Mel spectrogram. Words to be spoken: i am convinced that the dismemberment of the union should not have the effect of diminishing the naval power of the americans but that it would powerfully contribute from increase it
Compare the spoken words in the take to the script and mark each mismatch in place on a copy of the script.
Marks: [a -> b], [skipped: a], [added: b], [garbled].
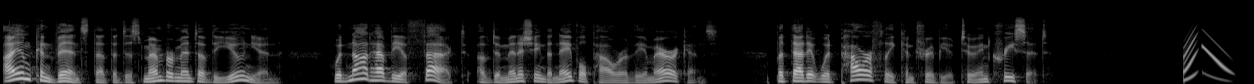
i am convinced that the dismemberment of the union [should -> would] not have the effect of diminishing the naval power of the americans but that it would powerfully contribute [from -> to] increase it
